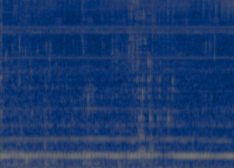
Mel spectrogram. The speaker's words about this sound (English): Well, you did an excellent job of rinsing them off again. Oh, I see what you're up to. It helps me too, you know, to just watch the water flow.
